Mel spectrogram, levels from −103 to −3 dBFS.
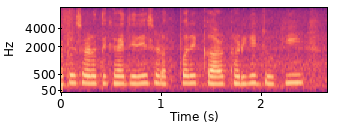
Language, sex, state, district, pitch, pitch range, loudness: Hindi, female, Chhattisgarh, Sarguja, 225 Hz, 220-235 Hz, -17 LUFS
